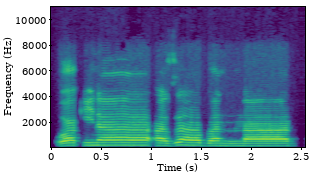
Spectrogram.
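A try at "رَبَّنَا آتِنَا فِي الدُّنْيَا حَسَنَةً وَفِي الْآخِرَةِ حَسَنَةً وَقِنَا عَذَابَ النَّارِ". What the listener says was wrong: এই যে আপনি ওয়াকিনা উচ্চারণ করছেন, এবার সেটা সুন্দর হয়েছে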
